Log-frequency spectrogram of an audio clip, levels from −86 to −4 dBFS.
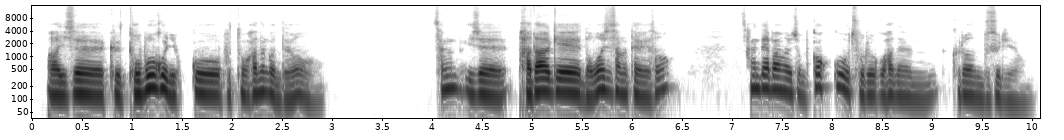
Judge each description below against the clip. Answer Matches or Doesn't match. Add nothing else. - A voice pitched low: Matches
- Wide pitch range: Doesn't match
